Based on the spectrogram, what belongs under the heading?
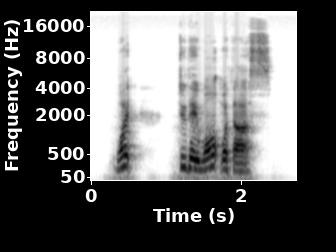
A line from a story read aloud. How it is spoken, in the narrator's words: Wu Fei asked, out loud, letting his voice quiver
